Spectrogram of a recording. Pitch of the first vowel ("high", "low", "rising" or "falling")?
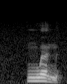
falling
